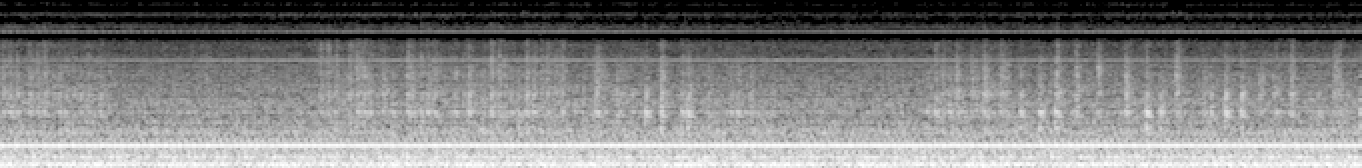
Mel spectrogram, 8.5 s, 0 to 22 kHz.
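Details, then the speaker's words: Hoover DynamicNext DXOA410C3 10 kg 1400-spin washing machine on test spin, reported loud on spin: steady hum with low rumble and bursts of light ticking rattles; something loose in the drum, believed to be a £1 coin under the heater element. "sounds like something stuck in the drum um that's going to be fun trying to get that out then unless it was s in the filter I don't know"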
